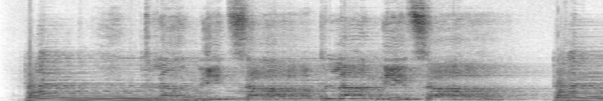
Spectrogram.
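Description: Slovenian folk ensemble performing: voices singing together over accordion and brass, starting suddenly just after the start, with a short dip near the end before the music comes back.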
